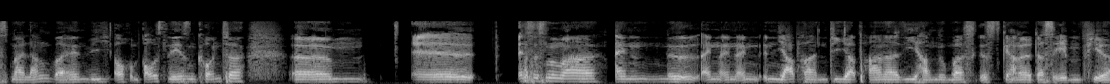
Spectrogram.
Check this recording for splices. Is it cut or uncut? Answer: cut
